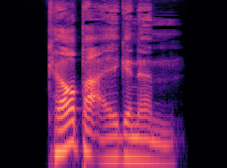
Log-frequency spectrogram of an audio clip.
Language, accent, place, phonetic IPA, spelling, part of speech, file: German, Germany, Berlin, [ˈkœʁpɐˌʔaɪ̯ɡənəm], körpereigenem, adjective, De-körpereigenem.ogg
- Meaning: strong dative masculine/neuter singular of körpereigen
